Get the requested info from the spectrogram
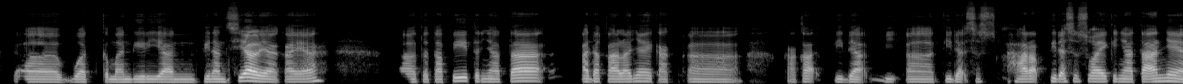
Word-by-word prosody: eee, 120 -1 0
buat 120 -1 -2
kemandirian 120 0 0
finansial 130 +6 +5
ya, 125 -2 +3
Kak, 125 +1 0
ya? 130 +4 +1 0.9
Eee, 125 - -1
tetapi 120 +7 0
ternyata 140 +4 +3 0.4
ada 135 0 +2
kalanya 130 +2 +2
ya - - -3
Kak 120 0 -4
eee, 120 -2 -3 0.5
Kakak - - -2 0.2
tidak 120 -1 -1
bi 135 - -8
eee, 120 -1 -2
tidak 125 - -2
ses 130 0 -10
harap 125 +1 +1
tidak 135 -1 +1
sesuai 135 -1 +1
kenyataannya 135 +1 +3
125 Hz, 125 wpm, -22 LUFS, 120-135 Hz, 0.9 s, finansial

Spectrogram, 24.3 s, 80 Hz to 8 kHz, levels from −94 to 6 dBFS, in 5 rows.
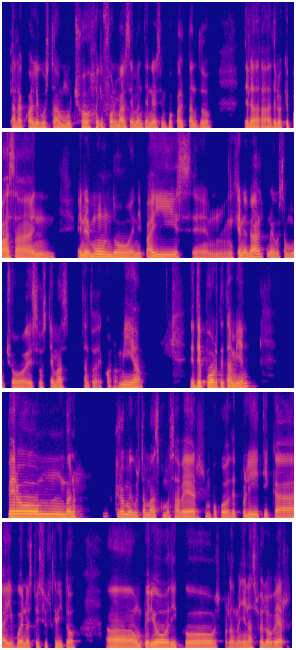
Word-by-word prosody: a 135 - -4
la 130 - -4
cual 145 - -3
le 150 - +1
gustaba 145 0 -4
mucho 140 0 -2
informarse, 135 +3 -2
mantenerse 130 -3 -4
un 135 - -7
poco 135 0 -7
al 130 0 -6
tanto 130 -1 -6 0.5
de - - -2
la 65 +1 -1
de - - -3
lo 120 - -1
que 130 - -8
pasa 135 -1 +1
en 120 +1 -3 0.4
en 125 - +2
el 125 - +4
mundo, 155 -4 +3
en 130 - -2
mi 130 0 -4
país, 160 +2 -1
en 70 - -7
general. 145 +7 +1
Me 135 -2 -2
gustan 130 +1 -5
mucho 135 0 -3
esos 130 0 -6
temas, 155 +4 -3 0.2
tanto 120 -1 -8
de - - -8
economía, 160 +1 -2 0.8
de - - 0
deporte 150 +4 +5
también. 160 +11 0 0.7
Pero, 180 -1 +9
mm, 175 -1 +5
bueno, 165 -3 +4 0.6
creo 170 +2 +1
me 170 -2 +3
gusta 145 +1 -3
más 140 -1 -2
como 140 -1 -5
saber 125 0 0
un 140 -2 -8
poco 130 -1 -4
de 120 - -3
política 145 +1 -1
y 135 - -1
bueno, 130 -1 -2
estoy 130 +1 -7
suscrito 130 0 -6 0.4
a 120 -2 +2
un 125 0 -1
periódico, 145 -1 +2
por 115 - -14
las 120 - -5
mañanas 125 -1 -3
suelo 120 -1 -2
ver 120 0 0
135 Hz, 155 wpm, -22 LUFS, 125-150 Hz, 0.8 s, Pero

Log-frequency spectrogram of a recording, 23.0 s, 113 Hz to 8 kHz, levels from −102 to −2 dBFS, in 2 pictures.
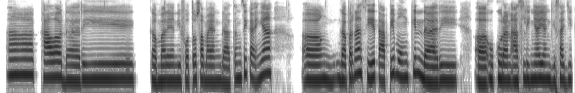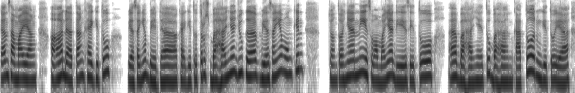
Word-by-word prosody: Eee, 270 0 +1
kalau 235 0 +2
dari 205 +1 -1 1.2
gambar 200 0 +1
yang 205 0 0
difoto 200 +1 -3
sama 200 -1 -1
yang 200 0 -2
dateng 190 +4 -3
sih 275 - -2
kayaknya, 245 +5 0 0.6
eee, 210 0 +2 0.4
nggak 210 -2 +1
pernah 270 +5 +2
sih. 230 -4 +1
Tapi 210 +6 -1
mungkin 250 +2 -1
dari, 205 +1 +2 0.3
eee, 190 -2 +2
ukuran 210 0 +1
aslinya 215 +2 +1
yang 215 -1 +2
disajikan 210 +4 -2
sama 215 -3 +3
yang 210 0 +1 0.2
heeh, 220 +3 +3
datang 220 0 +1
kayak 225 -2 0
gitu, 295 +5 0 0.3
biasanya 205 +3 0
beda 200 -2 +1
kayak 195 -1 -2
gitu. 210 - -4
Terus 240 +1 -2
bahannya 210 +9 +2
juga, 255 -3 +3
biasanya 230 +7 +1
mungkin, 290 +4 -1 0.5
contohnya 210 +4 0
nih 280 0 +2
seumpamanya 205 +2 0
disitu, 205 +3 +1 0.3
a 230 +2 +2
bahannya 200 -1 -1
itu 275 +3 -2
bahan 195 0 0
katun 230 - +1
gitu 205 0 -1
ya, 190 0 +2
210 Hz, 130 wpm, -22 LUFS, 200-240 Hz, 1.2 s, sama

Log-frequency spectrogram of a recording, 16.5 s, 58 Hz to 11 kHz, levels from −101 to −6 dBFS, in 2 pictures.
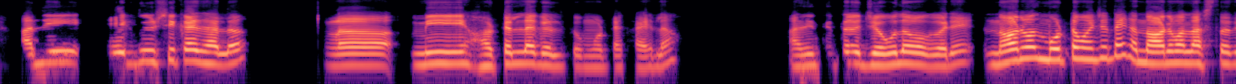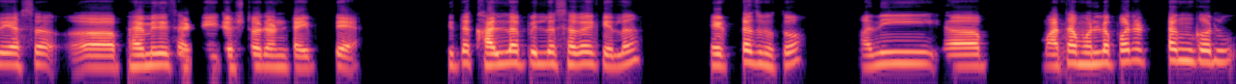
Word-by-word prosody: आणि 225 +5 -2 0.3
एक 210 0 -3
दिवशी 240 +1 -2
काय 250 -1 +4
झालं? 215 +1 +1 0.6
अ, 185 0 +1 0.5
मी 215 +1 +3
हॉटेलला 210 +3 +1
गेलो 195 -3 -2
होतो, 175 -1 -14
मोठ्या 170 0 -10
खायला 175 +6 -7 0.8
आणि 180 +2 -5
तिथं 200 +3 -4
जेवलं 200 +2 +2
वगैरे 200 +2 -1
नॉर्मल 250 +9 +5
मोठं 270 0 +3
म्हणजे 280 +1 0
नाही 335 +3 0
का 255 - 0
नॉर्मल 220 -1 +5
असतं 215 0 -1
ते 205 - 0
असं 195 +1 -1
अ, 170 0 +3
फॅमिलीसाठी 185 -2 0
रेस्टॉरंट 175 0 -1
टाइप 165 -1 +1
ते. - - +2 0.6
तिथं 195 +3 -1
खाल्लं, 200 +3 +5
पिल्लं 210 0 -1
सगळं 210 +1 +1
केलं 195 +5 -1 0.6
एकटाच 210 +5 0
होतो, 200 +3 -4 0.4
आणि 190 +4 -3 0.4
अ, 180 - -1 0.6
मग 185 - +2
आता 220 +4 +4
म्हटलं 210 +1 +1
परत 245 +1 +2
टंग 255 -1 +3
करू 235 0 -1
210 Hz, 165 wpm, -25 LUFS, 185-225 Hz, 0.8 s, नॉर्मल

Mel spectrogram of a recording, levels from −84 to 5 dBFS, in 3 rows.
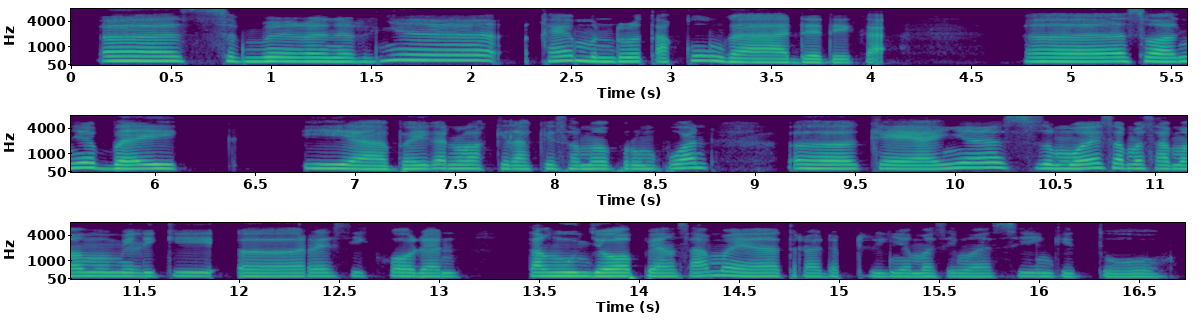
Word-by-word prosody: Eee 240 -1 +4
,sebenernya, 215 +2 0 0.6
kayaknya 245 +2 0
menurut 215 0 +1
aku 195 - -10 0.2
enggak 190 -3 +2 0.2
ada 175 - -1
deh, 165 0 -3
Kak. - - -3 0.7
Eee, 210 0 +2
soalnya 225 +4 +3
baik 205 +1 +3 0.6
iya 200 -5 +2
baik 190 +1 +1
kan 210 - 0
laki-laki 200 -1 -1
sama 190 0 0
perempuan, 195 +5 -1 0.4
eee, 205 -1 +3
kayaknya 200 +4 +1 0.2
semuanya 215 +1 +1
sama-sama 200 -4 0
memiliki, 185 0 -2
eee, 175 0 -1
resiko 185 0 -3
dan 170 -1 -2 0.3
tanggung 185 0 +3
jawab 180 0 +5
yang 175 0 +1
sama 195 +5 -1
ya, 175 0 +1
terhadap 165 -2 -6
dirinya 170 -2 -4
masing-masing, 165 +1 -5
gitu. 155 -1 -6
195 Hz, 125 wpm, -26 LUFS, 180-215 Hz, 0.7 s, jawab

